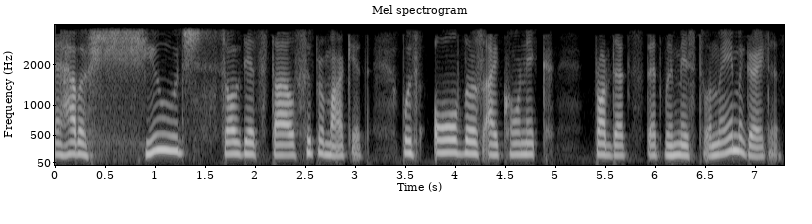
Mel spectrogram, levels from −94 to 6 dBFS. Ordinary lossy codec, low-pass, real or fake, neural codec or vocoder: MP3, 32 kbps; 3.6 kHz; fake; codec, 16 kHz, 2 kbps, FunCodec, trained on LibriTTS, 25 frames a second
